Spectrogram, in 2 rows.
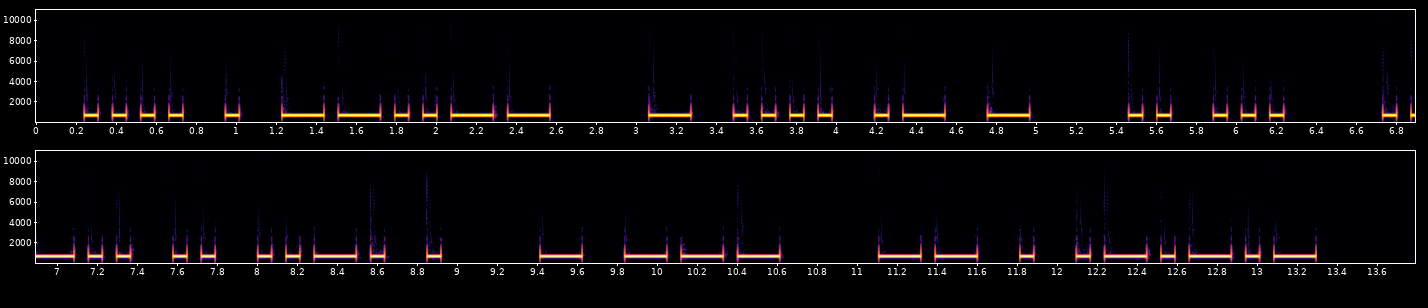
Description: Morse code, heard as a keyed tone, about 17 wpm, 700 Hz. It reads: HE, THAT IS LIFE TO ME.
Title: Sentences from Top 500 Words 17wpm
